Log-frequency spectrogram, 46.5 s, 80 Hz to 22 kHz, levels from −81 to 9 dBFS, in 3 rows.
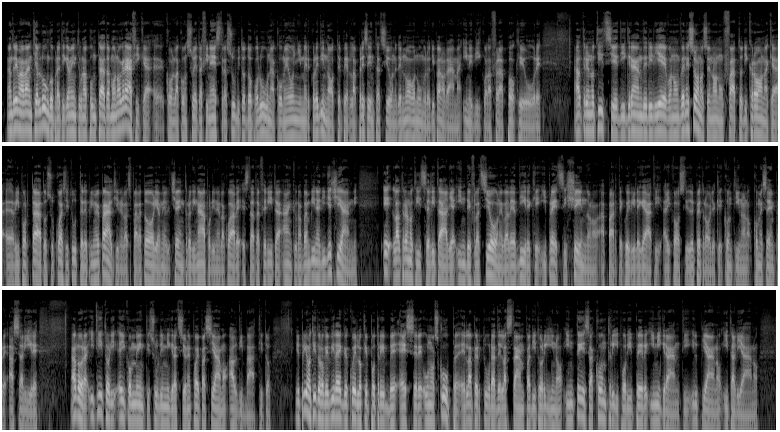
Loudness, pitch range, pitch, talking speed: -24 LUFS, 90-115 Hz, 100 Hz, 180 wpm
